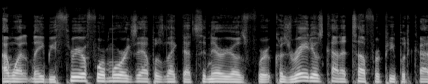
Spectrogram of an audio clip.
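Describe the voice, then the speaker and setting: A man talks at a very fast pace with fairly even intonation and a dark, mellow tone, recorded very cleanly against a silent background, the sound dry and close with no echo. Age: 60s. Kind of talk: casual chat. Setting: studio. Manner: halting.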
